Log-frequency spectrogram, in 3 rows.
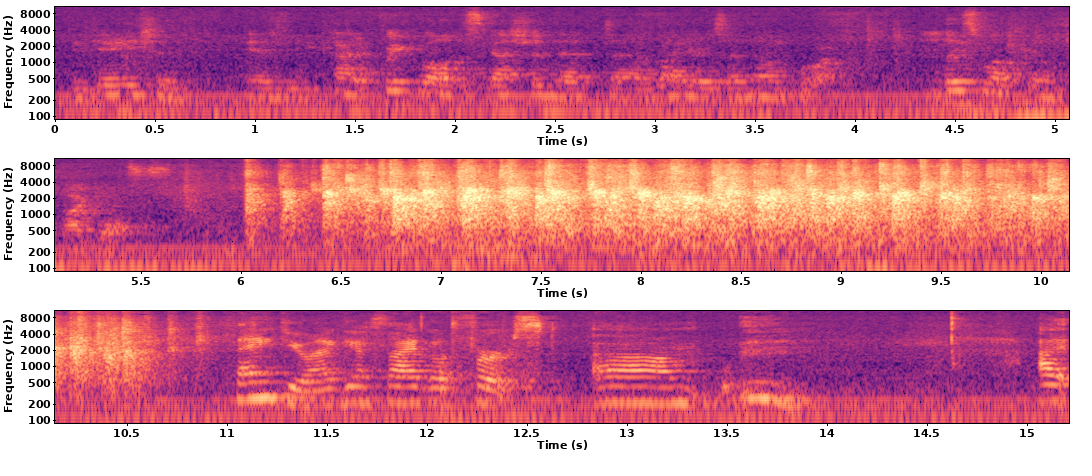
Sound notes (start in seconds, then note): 5.9 applause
